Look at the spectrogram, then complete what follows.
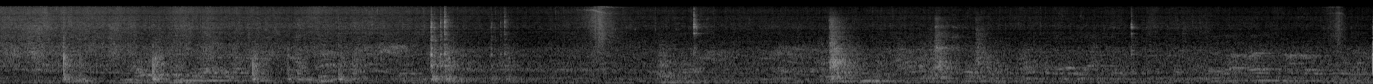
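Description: Onion-tomato masala sizzling in a steel kadai as a perforated steel ladle stirs it, with sharp clinks of metal on metal now and then. The sizzle is loudest in the first few seconds, then settles lower.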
